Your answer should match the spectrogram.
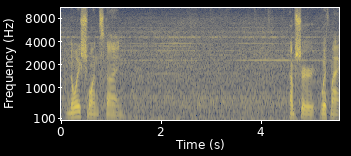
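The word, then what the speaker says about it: Neuschwanstein: No Schwanstein. Did I say it right, Les Paddock? It's pronounced Noanstein.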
